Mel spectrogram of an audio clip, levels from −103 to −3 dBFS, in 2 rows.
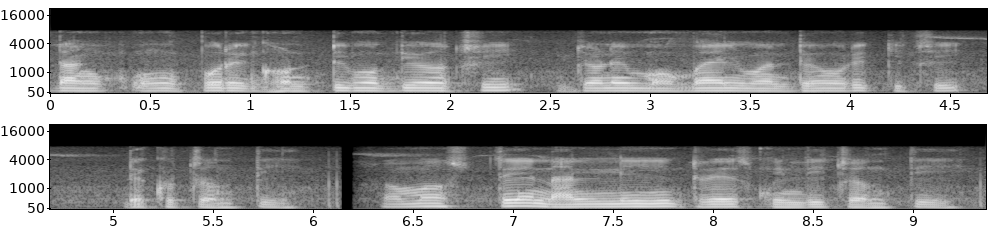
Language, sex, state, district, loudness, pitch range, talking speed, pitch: Odia, male, Odisha, Malkangiri, -19 LUFS, 110-125 Hz, 100 wpm, 120 Hz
